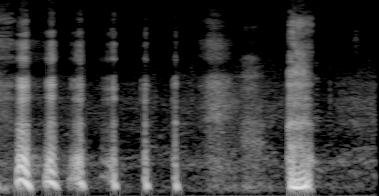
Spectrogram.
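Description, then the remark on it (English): A run of harsh, throaty coughs forming the intro of a song, about six in quick succession that grow weaker, then a pause and one final loud cough, with no music or talking. “The cough's nice, also. It's a cough intro.”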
